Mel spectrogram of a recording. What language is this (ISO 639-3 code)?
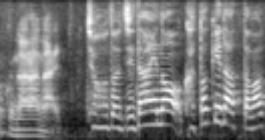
jpn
